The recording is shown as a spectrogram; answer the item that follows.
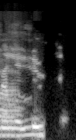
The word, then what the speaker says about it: Melaleuca: and Melaleuca. I think it's pronounced like that. It's like the tea tree one. Uh, Melaleuca. Melaleuca. Mm. That's Melaleuca, thank you.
